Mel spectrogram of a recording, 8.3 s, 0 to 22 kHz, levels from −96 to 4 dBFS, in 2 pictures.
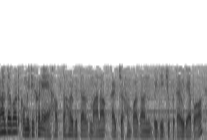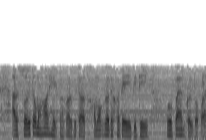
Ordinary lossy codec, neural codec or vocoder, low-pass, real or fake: none; none; 3.6 kHz; real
